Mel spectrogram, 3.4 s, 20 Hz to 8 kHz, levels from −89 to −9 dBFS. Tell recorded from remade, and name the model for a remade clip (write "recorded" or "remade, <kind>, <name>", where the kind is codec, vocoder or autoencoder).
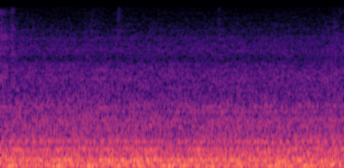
recorded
